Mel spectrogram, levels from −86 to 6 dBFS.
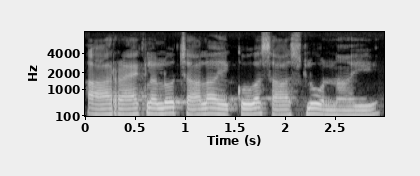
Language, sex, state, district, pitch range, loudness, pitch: Telugu, male, Telangana, Mahabubabad, 125-145 Hz, -14 LUFS, 140 Hz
